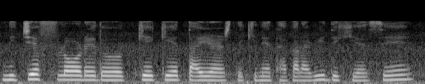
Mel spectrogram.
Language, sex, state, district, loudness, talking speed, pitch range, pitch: Nagamese, female, Nagaland, Dimapur, -18 LUFS, 170 wpm, 185-210 Hz, 205 Hz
